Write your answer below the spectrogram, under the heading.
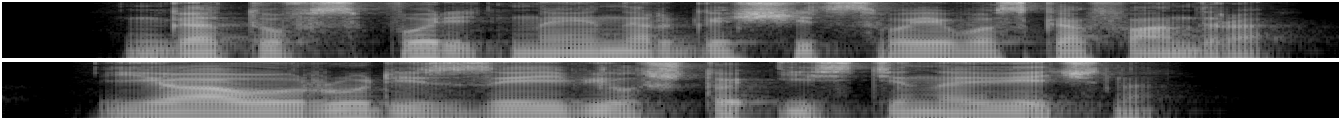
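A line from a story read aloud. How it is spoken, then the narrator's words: Barely audible. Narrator (Russian): Борис Фатно едва слышно произнес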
